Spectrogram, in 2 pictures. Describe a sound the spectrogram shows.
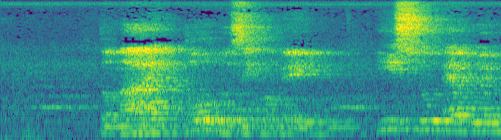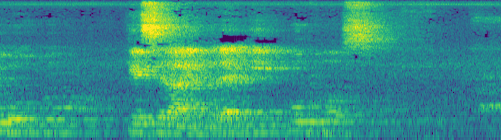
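A man chants in a sung voice through a microphone, in an echoing room.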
